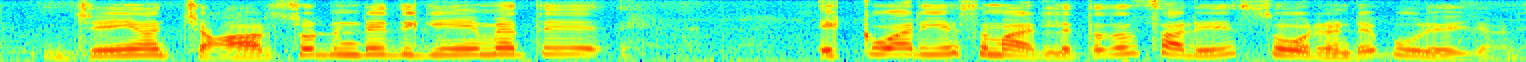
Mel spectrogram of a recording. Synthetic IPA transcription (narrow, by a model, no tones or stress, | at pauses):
d͡ʒeãːt͡ʃaːɾsɔːɖəɳɖeːd̪iːɡeːmɛːt̪eː | ɪkʋaːɾiːeːsəmaːɾilet̪aːt̪ãːsaːɖeːsoːɖəɳɖeːpuːɾeːɦoiːd͡ʒa̰ːneː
